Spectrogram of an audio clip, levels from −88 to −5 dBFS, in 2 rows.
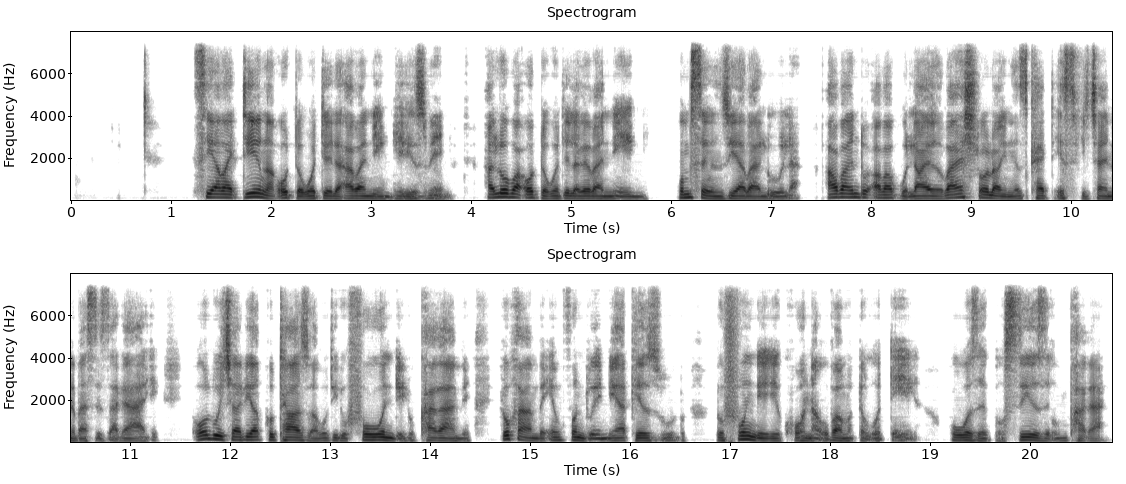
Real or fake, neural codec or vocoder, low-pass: fake; codec, 16 kHz, 1 kbps, FunCodec, trained on LibriTTS, 50 frames a second; 7.2 kHz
